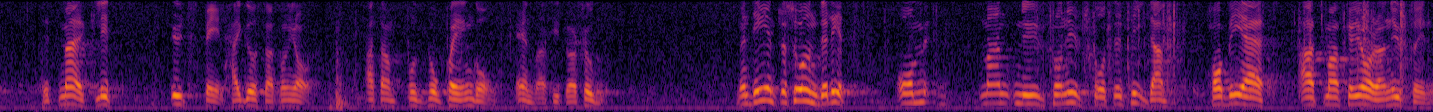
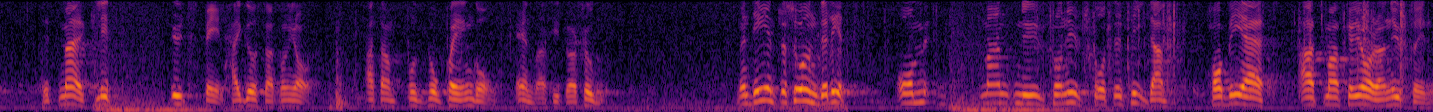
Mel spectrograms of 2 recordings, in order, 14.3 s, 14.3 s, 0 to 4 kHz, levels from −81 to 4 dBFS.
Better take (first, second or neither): first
